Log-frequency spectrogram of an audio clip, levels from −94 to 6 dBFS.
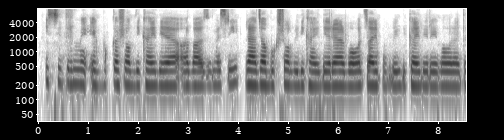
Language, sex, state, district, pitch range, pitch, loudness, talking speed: Hindi, female, Jharkhand, Jamtara, 195-205 Hz, 200 Hz, -25 LUFS, 230 wpm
